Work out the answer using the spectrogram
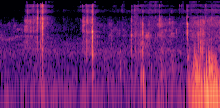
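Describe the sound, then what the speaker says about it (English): Close-up crunchy munching on a freshly picked allotment vegetable, a few sharp separate bites spaced out, then a louder burst of chewing at the end. "Sorry, having a munch"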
